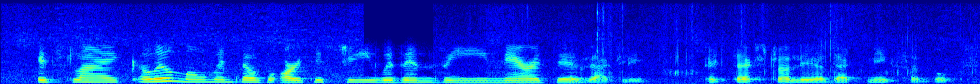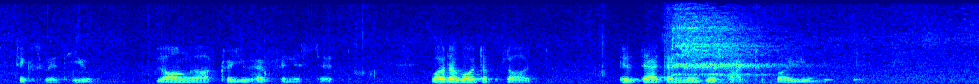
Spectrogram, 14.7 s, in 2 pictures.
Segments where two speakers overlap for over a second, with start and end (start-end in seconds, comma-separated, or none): none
